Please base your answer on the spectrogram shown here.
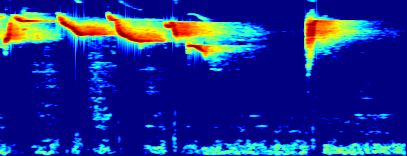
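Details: Kolibri wulung sunbird, singing actively, for luring and tutoring birds: a run of high, thin descending slurred notes linked together, then a short pause and one sharp rising-falling note.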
